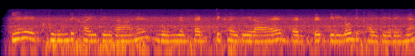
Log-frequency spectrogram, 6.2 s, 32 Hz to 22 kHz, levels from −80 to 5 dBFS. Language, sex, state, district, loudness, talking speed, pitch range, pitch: Hindi, female, Punjab, Pathankot, -17 LUFS, 200 wpm, 185-210 Hz, 190 Hz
